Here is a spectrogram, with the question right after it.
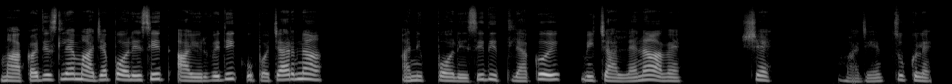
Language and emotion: Goan Konkani, sad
